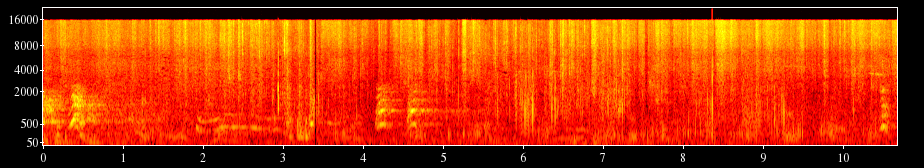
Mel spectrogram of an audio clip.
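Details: Eight-week-old Belgian Malinois puppies playing in snow: scattered short yelps and growly puppy noises, loudest near the start and around four seconds, amid constant crunching and clicking scuffles.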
